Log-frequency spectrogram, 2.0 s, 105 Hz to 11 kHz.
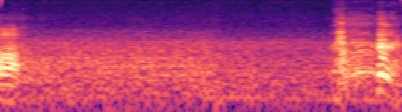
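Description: Ferrari Challenge Evo race car's twin-turbo V8 running steadily at speed down a straight, heard as a dull, even rush of engine and road noise from inside the car. A short exclaimed 'oh' comes at the start, and a laugh begins near the end.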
